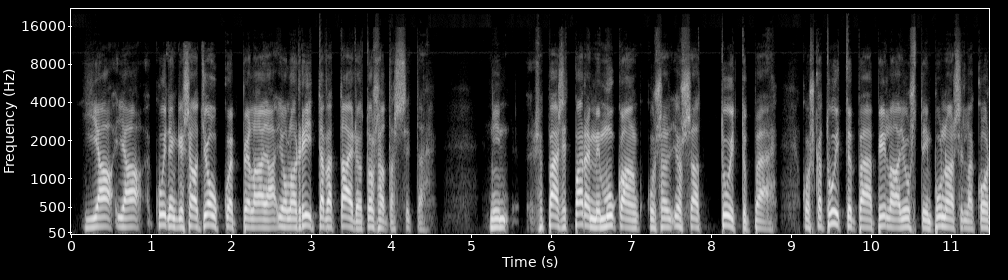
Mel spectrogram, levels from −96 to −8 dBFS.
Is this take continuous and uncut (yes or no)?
yes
